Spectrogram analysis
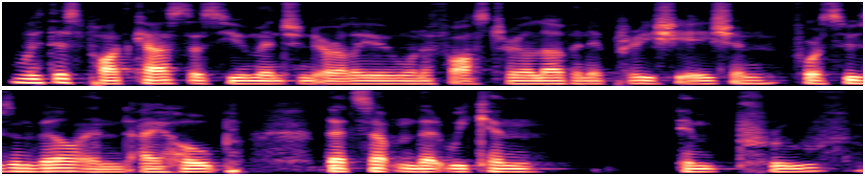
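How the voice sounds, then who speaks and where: Man, fairly low voice, podcast co-host, easygoing, rambling. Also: moderate pace. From Germany. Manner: relaxed, rambling with restarts and laughs. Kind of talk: casual chat.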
